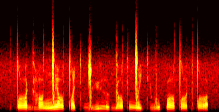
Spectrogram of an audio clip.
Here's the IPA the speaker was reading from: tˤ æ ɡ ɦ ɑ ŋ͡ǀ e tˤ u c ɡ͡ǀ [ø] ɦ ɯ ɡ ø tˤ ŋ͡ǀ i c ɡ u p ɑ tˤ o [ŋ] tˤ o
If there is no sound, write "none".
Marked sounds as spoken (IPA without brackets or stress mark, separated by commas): y, k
